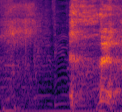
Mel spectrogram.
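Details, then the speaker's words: Adult on a livestream gives two short, dry cough bursts over faint background music, attributed to postnasal drip (stuff coming back in the back of the throat), with a pounding headache; cough. "bad could be worse it's really just like a you know a drip you know all the you know I don't even want to say it but all the stuff coming back in the back of my throat"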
